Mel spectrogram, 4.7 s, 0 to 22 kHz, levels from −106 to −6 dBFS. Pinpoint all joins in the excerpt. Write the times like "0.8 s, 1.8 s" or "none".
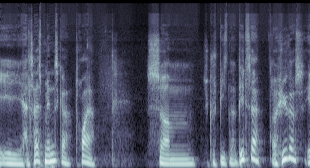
3.0 s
